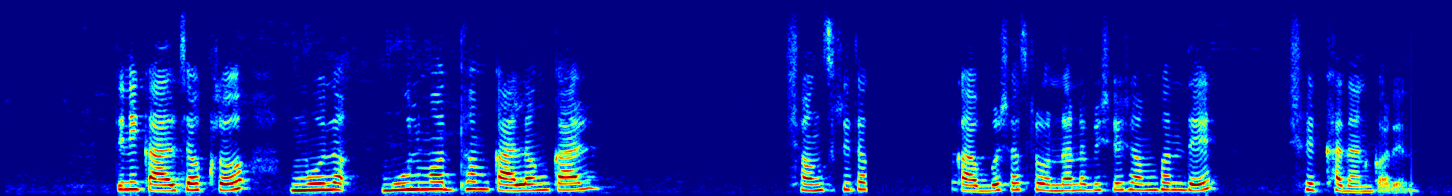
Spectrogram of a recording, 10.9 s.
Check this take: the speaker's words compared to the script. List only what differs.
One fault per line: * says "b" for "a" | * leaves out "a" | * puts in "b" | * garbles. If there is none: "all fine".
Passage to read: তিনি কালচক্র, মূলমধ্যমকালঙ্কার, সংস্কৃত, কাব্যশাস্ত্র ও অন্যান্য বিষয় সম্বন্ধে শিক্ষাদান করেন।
all fine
